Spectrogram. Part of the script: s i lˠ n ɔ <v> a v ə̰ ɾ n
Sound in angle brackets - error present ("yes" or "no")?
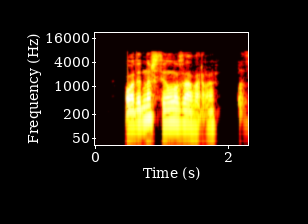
yes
